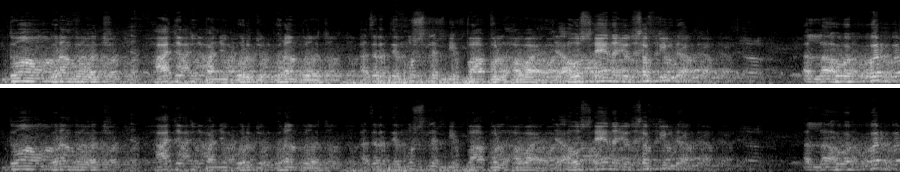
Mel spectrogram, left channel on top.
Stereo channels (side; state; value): right; quieter; 11.2 dB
